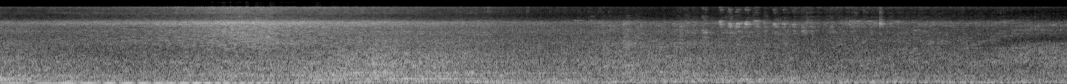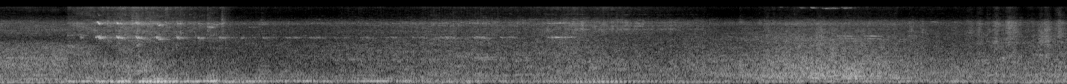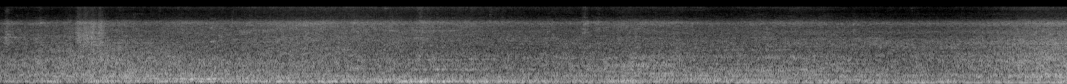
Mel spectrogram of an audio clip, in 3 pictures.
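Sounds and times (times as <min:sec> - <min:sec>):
road traffic passing: 0:00.0 - 0:32.0
truck engines humming: 0:00.0 - 0:32.0
brief high squeal: 0:11.4 - 0:17.0.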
